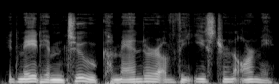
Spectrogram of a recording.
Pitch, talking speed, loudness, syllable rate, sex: 115 Hz, 195 wpm, -19 LUFS, 4.9 syllables/s, male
